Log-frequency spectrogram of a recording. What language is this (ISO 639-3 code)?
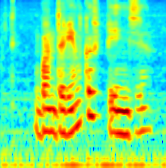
rus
